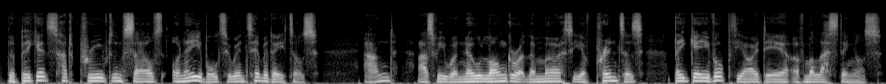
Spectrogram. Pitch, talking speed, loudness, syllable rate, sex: 130 Hz, 190 wpm, -18 LUFS, 5.9 syllables/s, male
